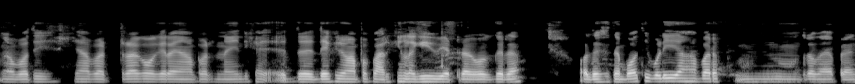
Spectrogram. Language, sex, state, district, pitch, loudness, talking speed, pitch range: Hindi, male, Bihar, Araria, 125 Hz, -17 LUFS, 210 wpm, 120-130 Hz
